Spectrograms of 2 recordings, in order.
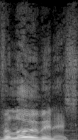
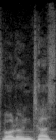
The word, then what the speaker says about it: voluntas: Adventure ad rectum to whom, fet voluminous to her, seek it, inhale it, enter it.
